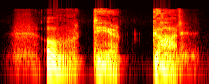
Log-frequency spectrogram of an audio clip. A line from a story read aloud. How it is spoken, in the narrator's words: He murmured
